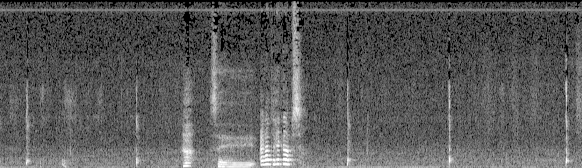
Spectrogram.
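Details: Child with hiccups: sharp, brief hiccup clicks recur about every two seconds in a quiet room, with a short burst of child vocalizing in between.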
